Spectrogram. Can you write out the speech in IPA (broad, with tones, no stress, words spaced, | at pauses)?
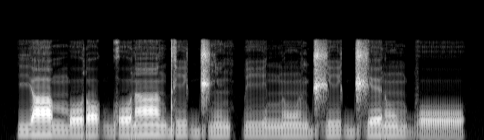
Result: ja˦mo˧ ɾɔ˧ɡo˧ɾã˦di˧ d͡ʒĩ˨k͡pi˨nũ˨d͡ʒi˧ d͡ʒe˧ɾũ˧ bo˨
